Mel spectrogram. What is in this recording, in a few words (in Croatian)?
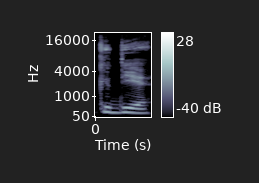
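"gdje", hrvatski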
